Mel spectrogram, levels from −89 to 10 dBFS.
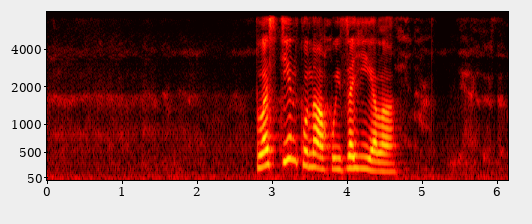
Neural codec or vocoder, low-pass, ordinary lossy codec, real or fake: codec, 16 kHz, 2 kbps, FunCodec, trained on Chinese and English, 25 frames a second; 7.2 kHz; none; fake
